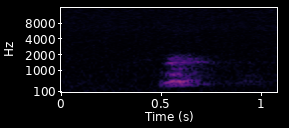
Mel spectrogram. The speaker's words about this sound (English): God, sounds like a big old dog. Oh, I'm going to get him. You don't understand, like, here where I live, there are nothing but chihuahuas. So when you get a big dog, that dog sounds huge.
